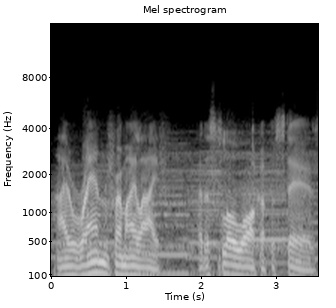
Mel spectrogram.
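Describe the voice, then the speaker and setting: An actor playing a wry, hard-boiled insurance investigator with an American accent and a sardonic manner, in an old radio detective drama. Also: male voice, low voice, a little slow. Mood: dry narration. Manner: wisecracking, sardonic. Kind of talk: 1940s-50s radio detective drama, narration and dialogue. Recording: dull vintage radio recording with music.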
